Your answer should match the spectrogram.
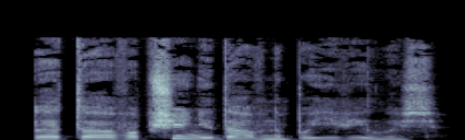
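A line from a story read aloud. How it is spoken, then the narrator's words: Sighing woman. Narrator (Russian): вздохнула она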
